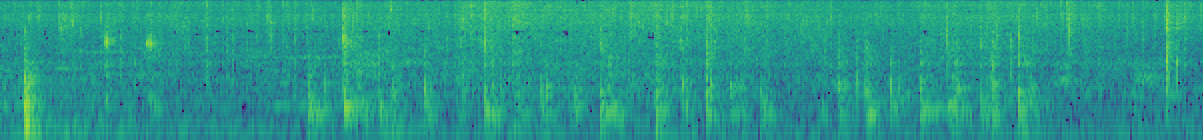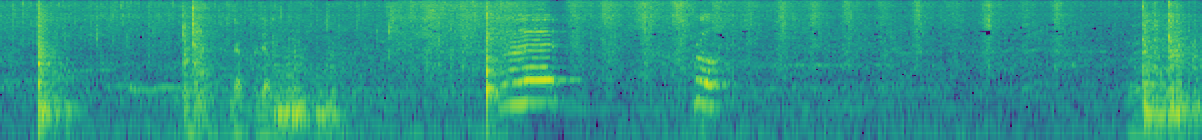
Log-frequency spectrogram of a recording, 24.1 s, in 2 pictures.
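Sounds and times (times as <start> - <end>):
egg frying and sizzling: 0.0 - 24.0
wooden spatula scraping pan: 14.6 - 15.6.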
